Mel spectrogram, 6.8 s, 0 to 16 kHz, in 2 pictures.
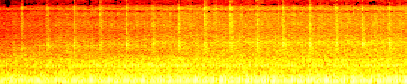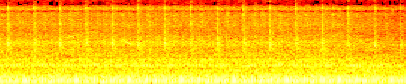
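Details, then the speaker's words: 2021 Chevy Silverado LT Trail Boss 6.2 V8 at 5,177 miles, after cruising: steady fast metallic ticking over an even idle, no check engine light; owner suspects a dropped lifter, transmission briefly felt like slipping. "something is jacked up on my truck right now legit i'm pulling over 5177 miles but it dude it's ticking"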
